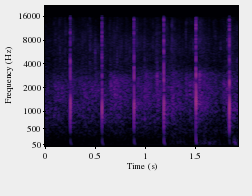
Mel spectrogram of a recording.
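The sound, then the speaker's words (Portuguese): A church audience clapping in time in praise of God during a worship service, six sharp, evenly spaced claps about a third of a second apart over a steady wash of crowd noise, with no clear voices. “Aplauda Ele, aleluia.”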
